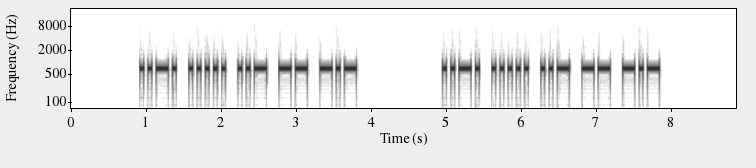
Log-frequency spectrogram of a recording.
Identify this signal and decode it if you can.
Morse code, heard as a keyed tone, about 21 wpm, 700 Hz. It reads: F5UMK F5UMK
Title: DXCC-100 Call Signs - 5 Characters - Repeated 2x - 22wpm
